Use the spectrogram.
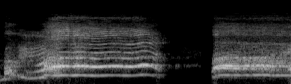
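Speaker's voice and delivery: high, sudden mock screams from the crowd; imitated screaming. Retelling the jail crowd's screams, high mock screams. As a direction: yell it like the whole precinct went wild. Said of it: "Everybody screaming".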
